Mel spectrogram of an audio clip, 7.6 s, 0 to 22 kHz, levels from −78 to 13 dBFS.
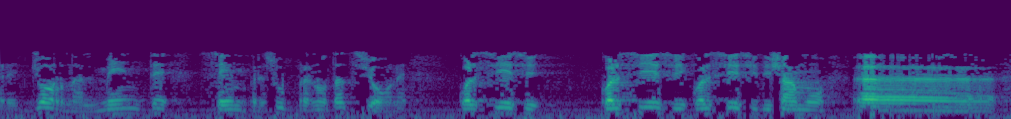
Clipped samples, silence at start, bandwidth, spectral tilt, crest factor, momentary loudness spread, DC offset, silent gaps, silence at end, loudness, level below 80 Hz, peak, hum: under 0.1%; 0 s; 4.5 kHz; 0 dB/octave; 26 dB; 16 LU; under 0.1%; none; 0 s; -29 LUFS; -60 dBFS; -4 dBFS; none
